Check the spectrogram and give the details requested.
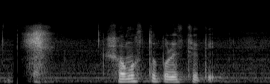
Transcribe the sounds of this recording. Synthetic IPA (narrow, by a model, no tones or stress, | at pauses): ʃɔmost̪opoɾist̪ʰit̪ḭ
